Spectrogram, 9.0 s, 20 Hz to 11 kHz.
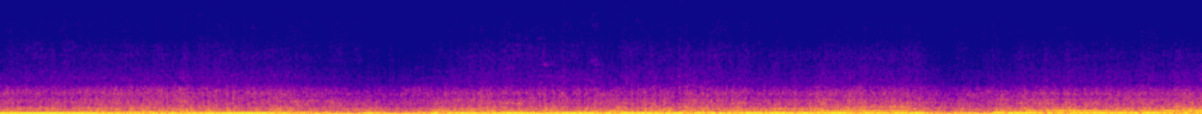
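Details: Mercedes-Benz OF 1721 BlueTec 5 diesel bus (Apache Vip IV) cruising: steady tonal drone over diesel and road rumble, pitch holding with road speed, rear axle differential whining.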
